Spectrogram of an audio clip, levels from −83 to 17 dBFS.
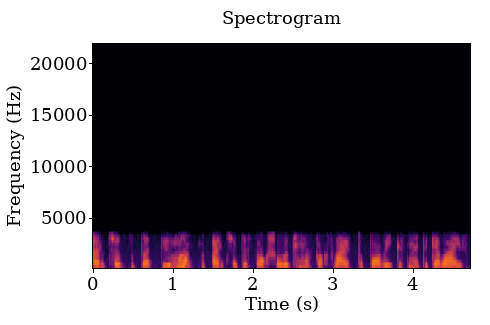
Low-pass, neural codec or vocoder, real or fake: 3.6 kHz; none; real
